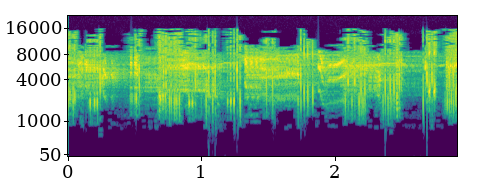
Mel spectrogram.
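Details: Swiftlet lure sound, popular in Sumatra, played to attract swiftlets: continuous high, buzzy chattering of many overlapping twitters and clicks, with brief dips in loudness.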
